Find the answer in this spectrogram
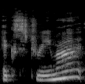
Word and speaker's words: Xtrema: I have one cast iron pan that's like I use the most, but I also love Extrema. It's spelled capital X-T-R-E-M-A.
